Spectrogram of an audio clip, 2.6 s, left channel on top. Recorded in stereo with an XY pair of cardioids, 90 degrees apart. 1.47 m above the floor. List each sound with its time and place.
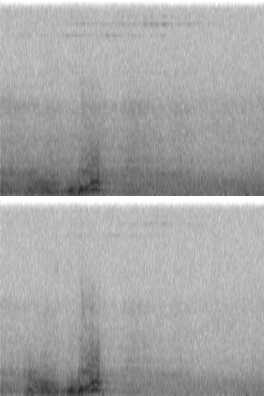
0.2 s a zipper: 15° right, 1.4 m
